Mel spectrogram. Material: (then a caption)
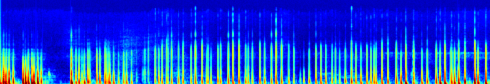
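Rubber. A rubber sheet is tapped in rapid, steady runs of short, dull taps. The taps are low and thuddy with almost no ring, and there is a brief pause just after the first second.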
